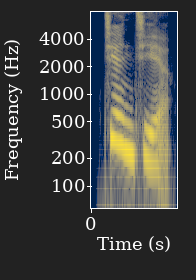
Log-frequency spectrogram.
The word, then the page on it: 见解: jiàn jiě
